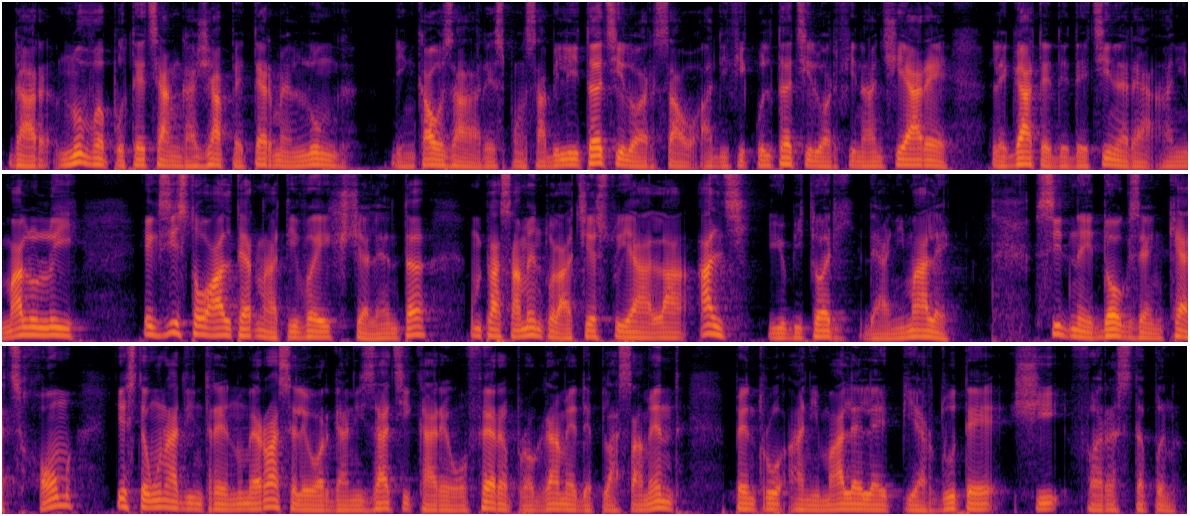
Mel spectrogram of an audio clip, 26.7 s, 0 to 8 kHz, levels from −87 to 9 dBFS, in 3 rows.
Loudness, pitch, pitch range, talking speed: -24 LUFS, 95 Hz, 80-105 Hz, 115 wpm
